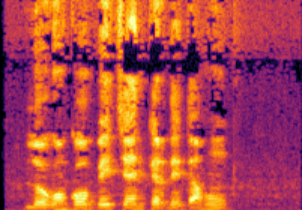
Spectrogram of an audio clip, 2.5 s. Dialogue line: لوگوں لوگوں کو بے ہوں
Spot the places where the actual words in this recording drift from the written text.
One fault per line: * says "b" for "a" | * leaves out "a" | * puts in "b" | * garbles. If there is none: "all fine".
* leaves out "لوگوں"
* puts in "چین کر دیتا"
